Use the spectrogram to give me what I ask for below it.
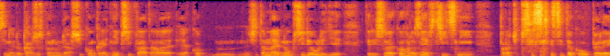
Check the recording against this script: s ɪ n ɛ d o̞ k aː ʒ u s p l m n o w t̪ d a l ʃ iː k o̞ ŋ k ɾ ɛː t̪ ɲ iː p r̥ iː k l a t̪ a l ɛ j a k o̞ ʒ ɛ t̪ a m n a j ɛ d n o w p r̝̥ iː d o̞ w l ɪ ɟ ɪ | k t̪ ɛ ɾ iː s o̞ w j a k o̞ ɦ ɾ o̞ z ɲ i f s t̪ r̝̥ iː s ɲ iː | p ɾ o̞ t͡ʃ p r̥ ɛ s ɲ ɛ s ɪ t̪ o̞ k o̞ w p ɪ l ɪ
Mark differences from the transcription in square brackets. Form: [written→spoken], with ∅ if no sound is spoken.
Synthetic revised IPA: s ɪ n ɛ d o̞ k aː ʒ u s p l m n o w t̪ d a l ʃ iː k o̞ ŋ k ɾ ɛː t̪ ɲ iː p r̥ iː k l a t̪ a l ɛ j a k o̞ ʒ ɛ t̪ a m n a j ɛ d n o w p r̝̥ iː d o̞ w l ɪ ɟ ɪ | k t̪ ɛ ɾ iː s o̞ w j a k o̞ ɦ ɾ o̞ z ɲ [i→ɛ] f s t̪ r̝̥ iː [s→t͡s] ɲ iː | p ɾ o̞ t͡ʃ p r̥ ɛ s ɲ ɛ s ɪ t̪ o̞ k o̞ w p ɪ l ɪ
